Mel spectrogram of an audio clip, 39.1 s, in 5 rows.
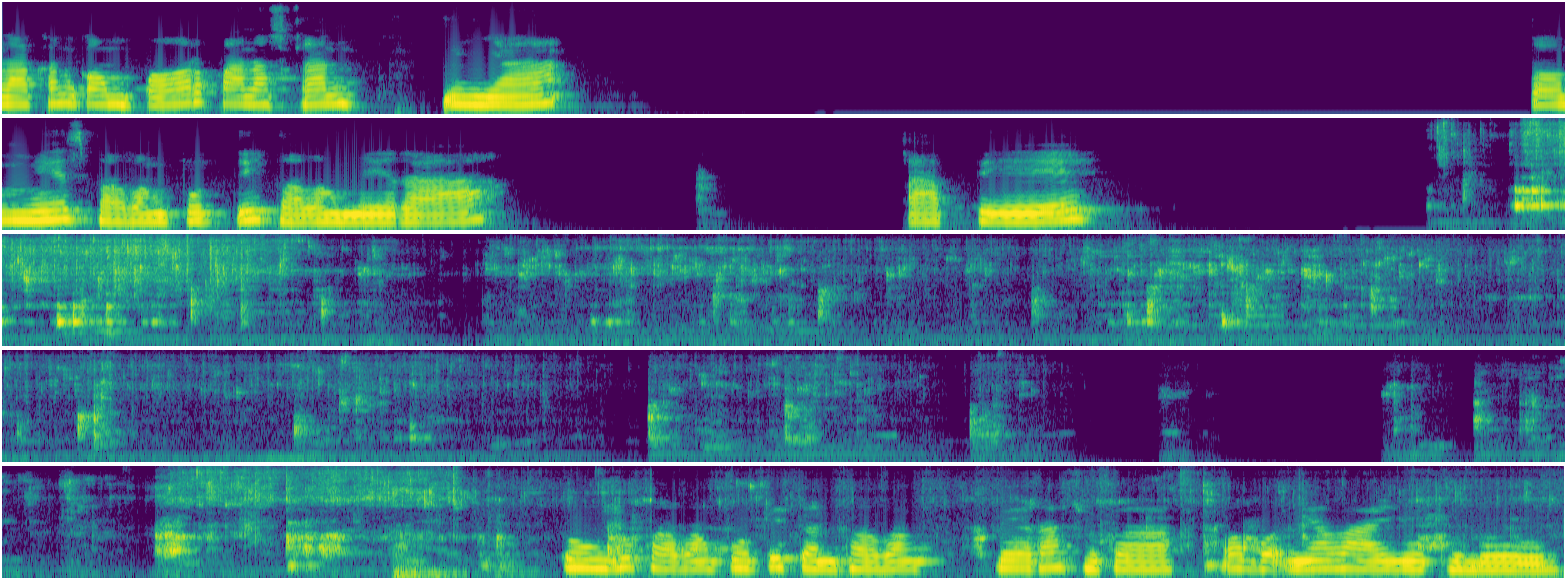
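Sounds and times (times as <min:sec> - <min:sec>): food sizzling in hot oil: 0:15.0 - 0:29.6, 0:30.4 - 0:39.0.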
